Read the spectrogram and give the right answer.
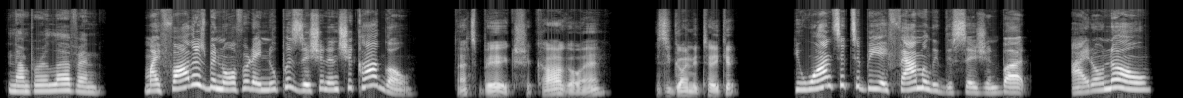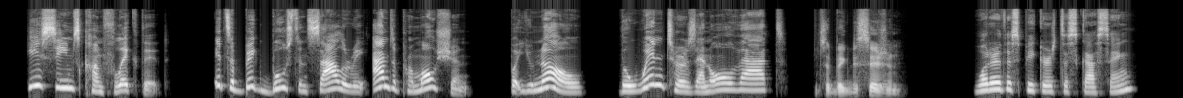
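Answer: Whether the father should accept a new job offer in Chicago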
